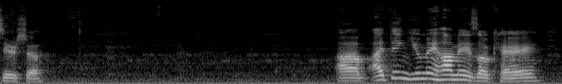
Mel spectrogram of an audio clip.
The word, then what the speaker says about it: Saoirse: No, it's Sirsha. Seriously, it's pronounced Sirsha.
